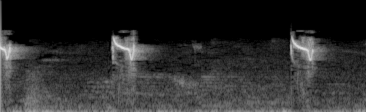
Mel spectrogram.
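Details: Hill prinia, original call for luring birds into traps: three strong, clear downward-slurring whistles spaced irregularly, the last two almost two seconds apart, with nothing else audible.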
